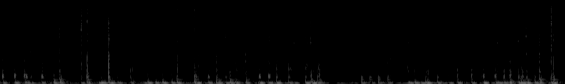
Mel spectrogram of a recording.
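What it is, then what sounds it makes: Laptop keyboard typing. Fingertips type steadily on a silver MacBook Pro's aluminium laptop keyboard with plastic keys, making a quick run of soft, muffled taps. Most of the energy sits in a low thump, with faint bright clicks on top. Each tap dies away almost at once, and the typing eases briefly near the middle before picking back up.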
